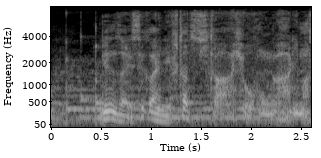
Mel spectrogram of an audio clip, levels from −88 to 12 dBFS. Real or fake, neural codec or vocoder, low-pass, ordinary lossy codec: fake; codec, 16 kHz, 8 kbps, FreqCodec, larger model; 7.2 kHz; Opus, 32 kbps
